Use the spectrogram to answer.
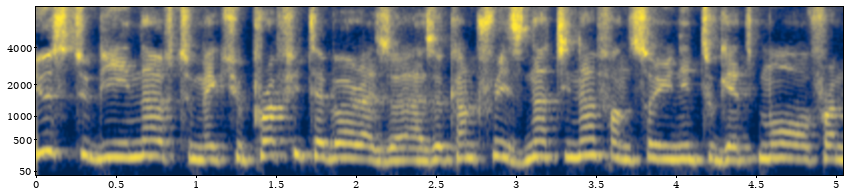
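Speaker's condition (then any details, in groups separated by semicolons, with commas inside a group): No condition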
